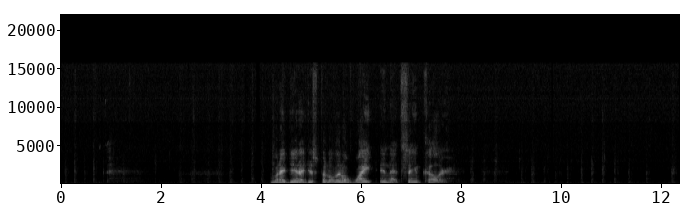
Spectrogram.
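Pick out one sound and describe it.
A paintbrush dabs and strokes softly on canvas.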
